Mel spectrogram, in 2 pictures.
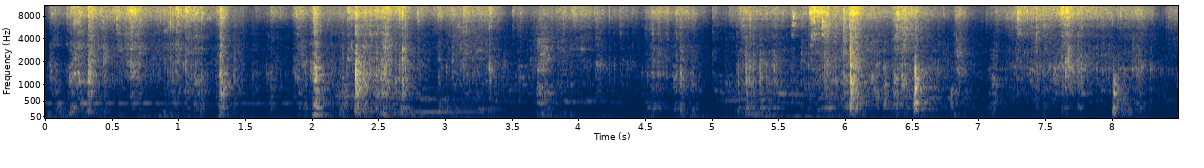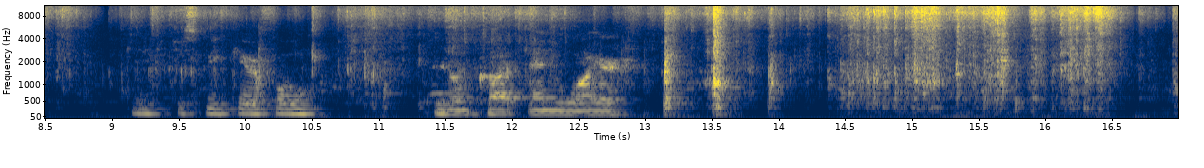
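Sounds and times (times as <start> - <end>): plastic wrap crinkling: 0.0 - 17.0
scissors cutting plastic: 0.0 - 17.0.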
